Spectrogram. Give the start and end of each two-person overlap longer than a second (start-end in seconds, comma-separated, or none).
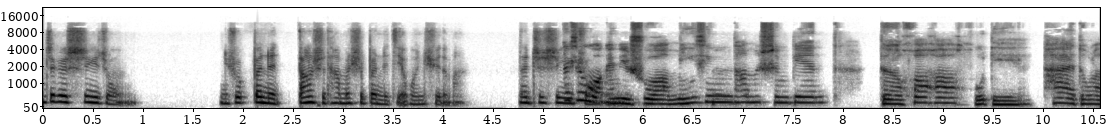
none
